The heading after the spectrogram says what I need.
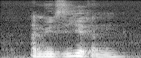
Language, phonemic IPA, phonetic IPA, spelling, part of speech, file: German, /amyˈziːʁən/, [ʔamyˈziːɐ̯n], amüsieren, verb, De-amüsieren.ogg
- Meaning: to be amused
